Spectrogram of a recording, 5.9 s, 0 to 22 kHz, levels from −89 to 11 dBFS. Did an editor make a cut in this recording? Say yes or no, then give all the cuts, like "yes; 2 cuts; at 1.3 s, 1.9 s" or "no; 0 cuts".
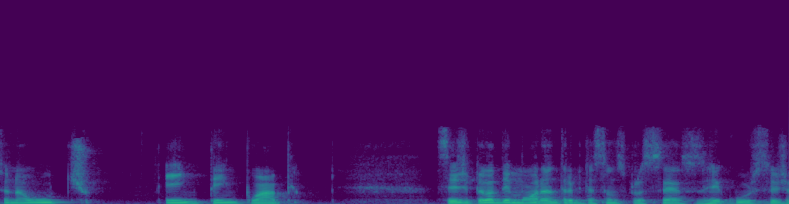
no; 0 cuts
